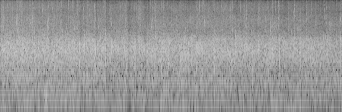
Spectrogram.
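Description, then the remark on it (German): Sustained audience applause for the content team at the GPN event fills the whole stretch, a dense, steady wash of many hands clapping at an even loudness with no voices standing out. “Applaus für das Content-Team bitte.”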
